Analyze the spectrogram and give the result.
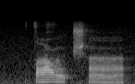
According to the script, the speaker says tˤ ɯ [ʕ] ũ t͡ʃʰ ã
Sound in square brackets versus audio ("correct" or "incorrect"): correct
